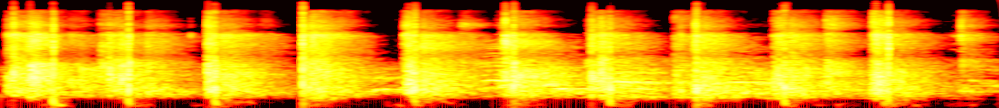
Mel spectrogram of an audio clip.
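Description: A group of people clap their hands together in unison during a concentration clapping game, sharp claps landing in quick, evenly counted bursts for about five seconds with a faint room murmur between them.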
